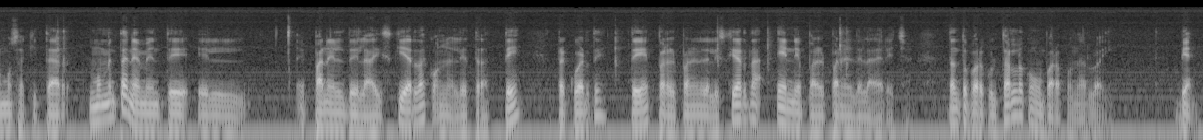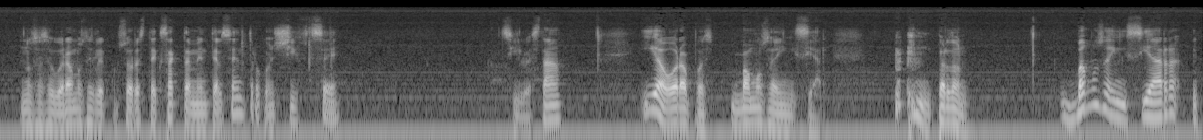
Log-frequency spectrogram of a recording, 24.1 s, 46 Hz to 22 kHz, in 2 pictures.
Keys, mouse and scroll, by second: 0.5 t, 6.1 t, 7.1 t, 7.6 n, 15.1 shift+c, 16.3-17.1 middle drag, 17.2 scroll up 1, 17.6 scroll down 1.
